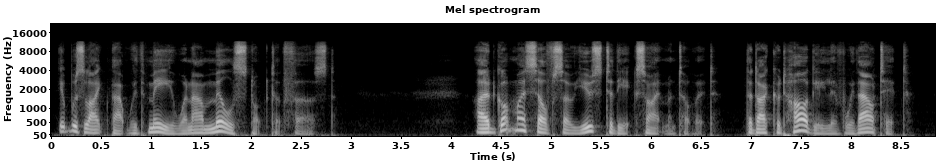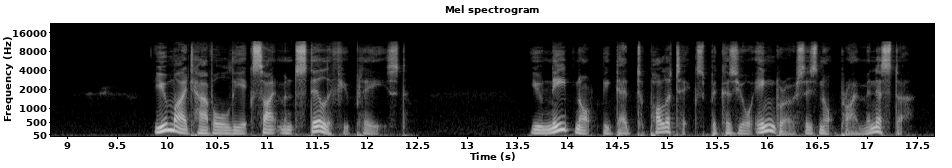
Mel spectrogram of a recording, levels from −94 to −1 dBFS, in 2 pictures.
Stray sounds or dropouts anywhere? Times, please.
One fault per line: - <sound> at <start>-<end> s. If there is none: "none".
none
